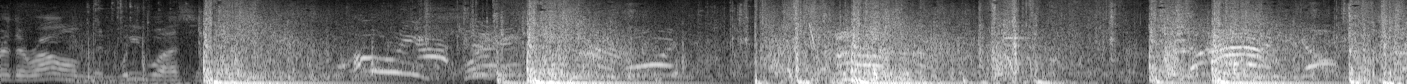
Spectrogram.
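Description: Gunshots crack loudly in rapid bursts.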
